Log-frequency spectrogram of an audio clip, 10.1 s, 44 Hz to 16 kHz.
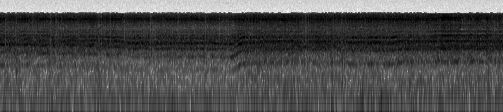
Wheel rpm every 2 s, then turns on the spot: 130, 120, 130, 150, 160.
none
